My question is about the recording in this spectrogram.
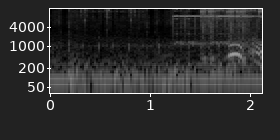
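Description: Tipping Point machine counters clattering as they are pushed off the lower shelf and drop into the payout tray. About a second in, louder audience cheering and whooping comes in, with a steady high ringing tone.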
